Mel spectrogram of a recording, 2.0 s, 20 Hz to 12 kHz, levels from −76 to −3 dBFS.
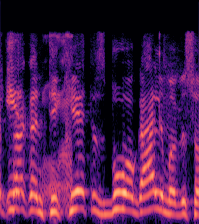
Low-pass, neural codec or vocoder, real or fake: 7.2 kHz; none; real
